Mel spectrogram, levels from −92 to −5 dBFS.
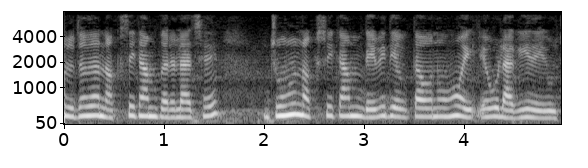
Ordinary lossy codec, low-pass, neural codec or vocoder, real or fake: Opus, 64 kbps; 7.2 kHz; codec, 16 kHz, 2 kbps, FunCodec, trained on Chinese and English, 25 frames a second; fake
